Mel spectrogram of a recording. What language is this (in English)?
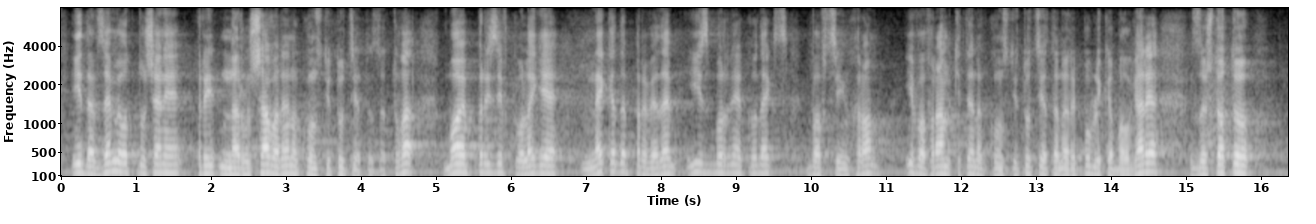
Bulgarian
